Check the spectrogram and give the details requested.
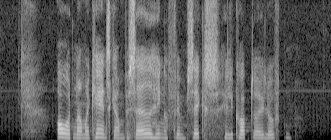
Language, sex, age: Danish, female, 30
